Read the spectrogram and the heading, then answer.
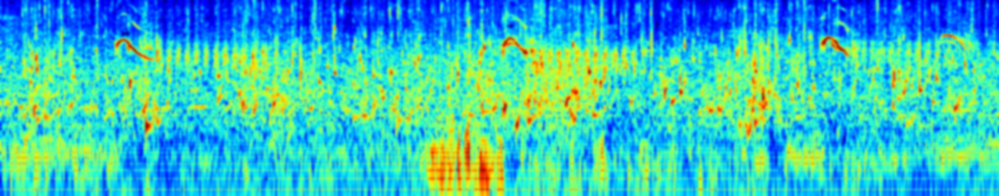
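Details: Common iora lure call of female and male ioras, said to draw an immediate reply: a clear high whistle sliding downward, given three times about every three and a half seconds, over a steady hiss like running water.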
